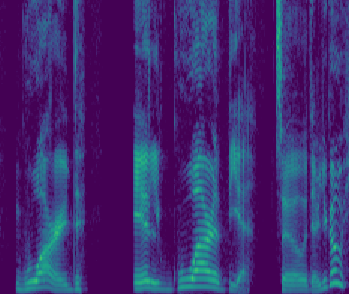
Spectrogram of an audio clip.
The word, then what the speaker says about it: guardia: So guardia sounds like guard if you actually pronounce the U. Guardia. So there you go. You have to pronounce the U in Spanish.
